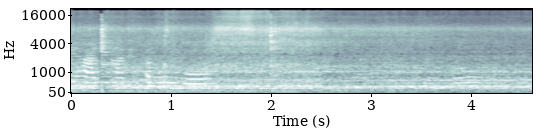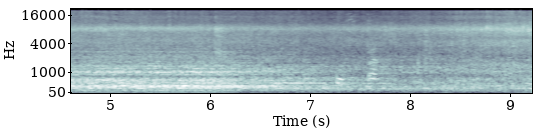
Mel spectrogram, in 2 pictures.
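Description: Chicken breast stirred into a pot of cooking mung beans, a steady scraping and bubbling simmer with a few louder clatters early on, continuing throughout at moderate closeness.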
